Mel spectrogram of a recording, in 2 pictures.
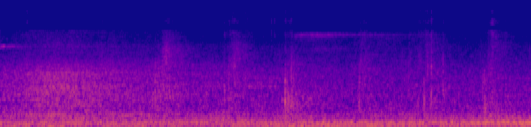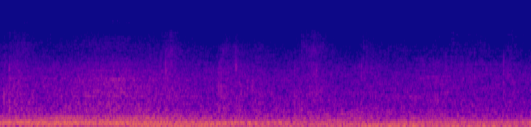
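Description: Room ambience: a steady low hum, a little louder midway, with a few soft, irregular footsteps from the person filming as they walk back.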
